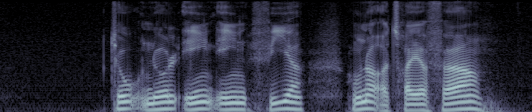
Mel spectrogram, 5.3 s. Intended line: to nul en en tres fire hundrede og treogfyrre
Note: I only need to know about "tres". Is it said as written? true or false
false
